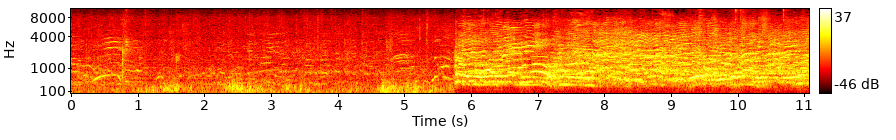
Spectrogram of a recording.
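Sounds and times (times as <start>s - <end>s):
young children chattering: 0.0s - 11.0s.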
